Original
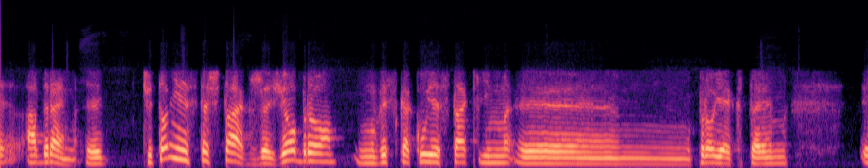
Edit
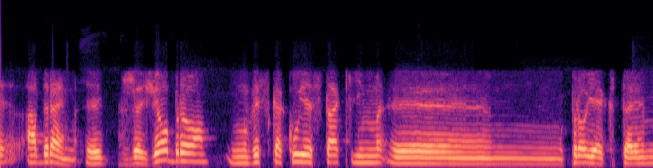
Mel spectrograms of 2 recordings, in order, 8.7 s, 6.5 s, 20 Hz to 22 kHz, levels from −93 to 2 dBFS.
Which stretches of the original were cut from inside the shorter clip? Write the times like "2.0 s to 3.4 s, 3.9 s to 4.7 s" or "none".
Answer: 1.2 s to 2.4 s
